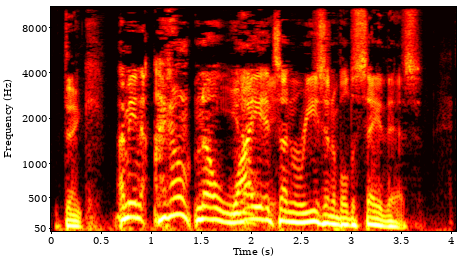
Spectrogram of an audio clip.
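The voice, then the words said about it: Exasperated, dim-sounding tone. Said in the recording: “I love the tone of voice, too. It's like, I'm just a caveman. I don't understand. ... You're so exasperated.”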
